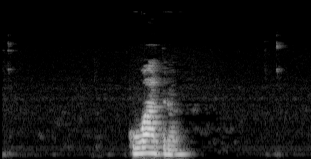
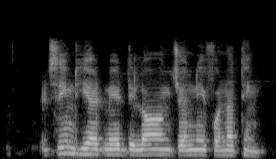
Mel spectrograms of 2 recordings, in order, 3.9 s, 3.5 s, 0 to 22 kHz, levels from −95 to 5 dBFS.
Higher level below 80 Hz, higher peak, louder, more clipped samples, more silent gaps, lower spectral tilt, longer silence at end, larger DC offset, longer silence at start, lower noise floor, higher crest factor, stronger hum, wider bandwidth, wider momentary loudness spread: about the same, -68 dBFS vs -70 dBFS; first, -2 dBFS vs -10 dBFS; first, -18 LUFS vs -26 LUFS; neither; neither; first, -8.5 dB/octave vs -5.5 dB/octave; first, 1.55 s vs 0.15 s; neither; first, 1.65 s vs 0.55 s; first, -71 dBFS vs -65 dBFS; first, 22 dB vs 16 dB; neither; second, 7.2 kHz vs 8 kHz; first, 18 LU vs 11 LU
